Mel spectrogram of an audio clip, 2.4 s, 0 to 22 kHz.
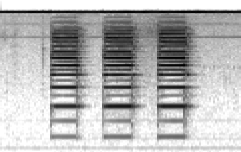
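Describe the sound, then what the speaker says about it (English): Three loud electronic beeps, evenly spaced, each about a quarter second long, come from a 1980 Atari Centipede arcade circuit board running its self-test, with a steady low hum underneath. "3 beeps. See, I don't even need the fluke."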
